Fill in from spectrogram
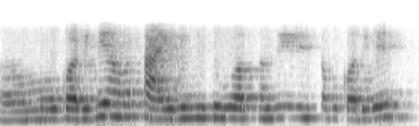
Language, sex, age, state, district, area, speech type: Odia, female, 45-60, Odisha, Khordha, rural, conversation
